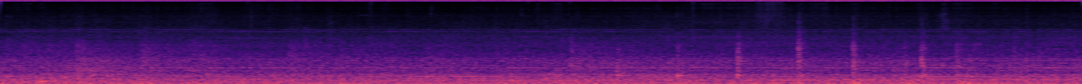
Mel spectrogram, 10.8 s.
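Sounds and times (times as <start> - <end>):
NYC public transportation mishmash: 0.0 - 10.8.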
